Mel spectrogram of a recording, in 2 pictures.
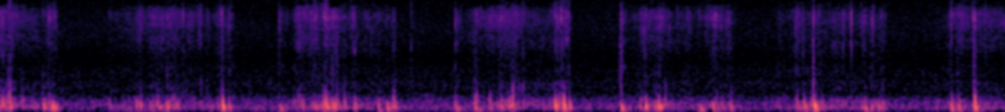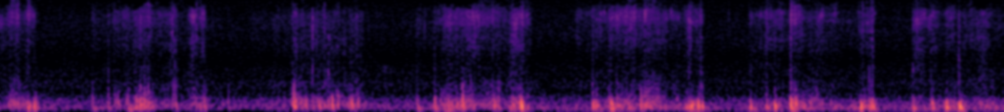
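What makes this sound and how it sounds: Short, glittery painted nails on the fingertips of one hand tap across a large assembled cardboard jigsaw puzzle of solid, thin pieces lying flat on a table. The taps are soft, dull and low, with almost no ring, landing in an irregular, unhurried rhythm, often in small quick clusters separated by brief pauses.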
